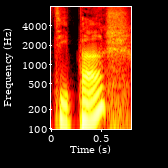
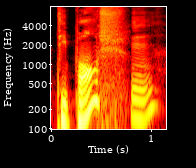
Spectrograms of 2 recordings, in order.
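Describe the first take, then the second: First: It is said with a standard French vowel. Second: It is said with a Creole vowel, like o. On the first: "Auf Französisch heißt es Tipinche" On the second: "im lokalen Kreol heißt es Dibonche mit O"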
